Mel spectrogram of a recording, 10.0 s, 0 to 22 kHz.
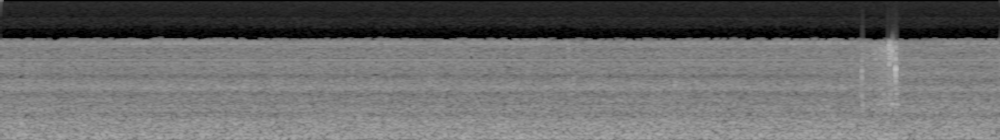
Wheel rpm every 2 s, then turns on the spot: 0, 0, 0, 0, 0.
none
